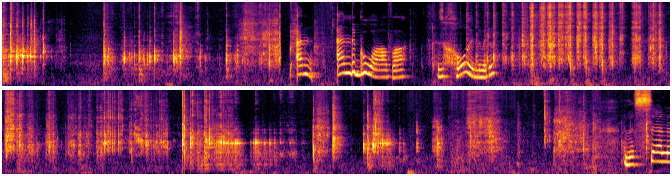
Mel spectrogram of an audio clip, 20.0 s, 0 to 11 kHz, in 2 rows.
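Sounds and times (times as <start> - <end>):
toy pieces clicking and clattering: 0.0 - 1.0, 6.4 - 14.3.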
